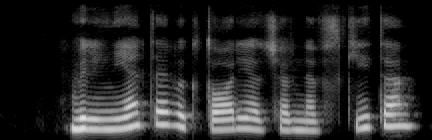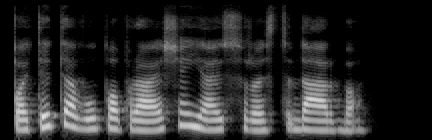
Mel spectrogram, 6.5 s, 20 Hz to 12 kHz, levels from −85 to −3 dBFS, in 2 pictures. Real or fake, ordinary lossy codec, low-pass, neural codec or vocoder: fake; MP3, 96 kbps; 10.8 kHz; codec, 24 kHz, 1.2 kbps, DualCodec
